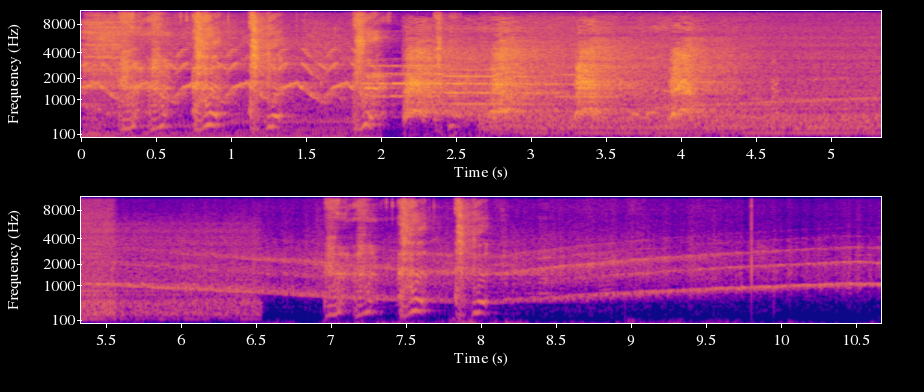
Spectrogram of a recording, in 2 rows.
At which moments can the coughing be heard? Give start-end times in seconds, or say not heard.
0.2-2.5, 6.9-8.1.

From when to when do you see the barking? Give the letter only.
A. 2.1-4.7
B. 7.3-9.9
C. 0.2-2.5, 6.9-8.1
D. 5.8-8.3
A.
